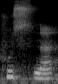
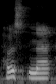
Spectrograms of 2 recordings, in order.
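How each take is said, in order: Both takes have the same delivery.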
